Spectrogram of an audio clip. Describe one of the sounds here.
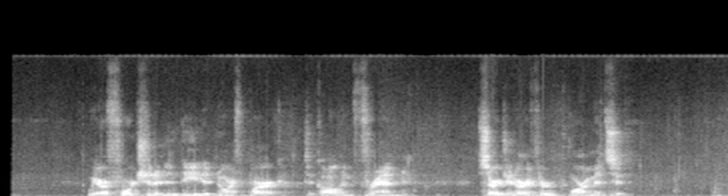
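A middle-aged man speaks calmly and clearly close by.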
